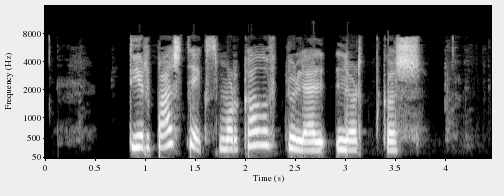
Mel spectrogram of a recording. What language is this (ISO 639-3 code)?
mrj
